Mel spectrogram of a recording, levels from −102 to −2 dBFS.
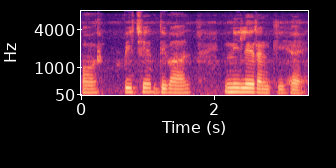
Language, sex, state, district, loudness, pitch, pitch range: Hindi, male, Uttar Pradesh, Lucknow, -18 LUFS, 130 Hz, 125-145 Hz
